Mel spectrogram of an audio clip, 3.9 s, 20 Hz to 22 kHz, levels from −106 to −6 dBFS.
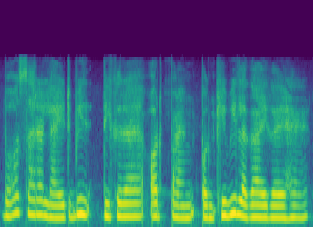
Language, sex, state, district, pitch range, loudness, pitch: Hindi, female, Jharkhand, Deoghar, 210-240 Hz, -14 LUFS, 225 Hz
